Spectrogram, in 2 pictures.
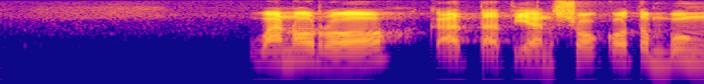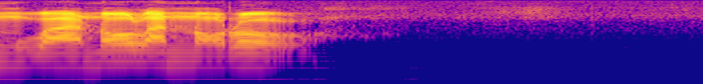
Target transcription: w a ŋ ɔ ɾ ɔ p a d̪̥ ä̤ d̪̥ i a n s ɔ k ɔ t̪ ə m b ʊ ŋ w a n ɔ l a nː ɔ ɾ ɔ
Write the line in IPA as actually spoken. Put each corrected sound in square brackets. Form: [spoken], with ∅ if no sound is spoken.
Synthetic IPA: w a [n] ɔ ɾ ɔ [k] a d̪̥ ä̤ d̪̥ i a n s ɔ k ɔ t̪ ə m b ʊ ŋ w a n ɔ l a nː ɔ ɾ ɔ

